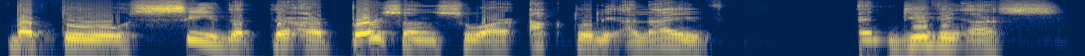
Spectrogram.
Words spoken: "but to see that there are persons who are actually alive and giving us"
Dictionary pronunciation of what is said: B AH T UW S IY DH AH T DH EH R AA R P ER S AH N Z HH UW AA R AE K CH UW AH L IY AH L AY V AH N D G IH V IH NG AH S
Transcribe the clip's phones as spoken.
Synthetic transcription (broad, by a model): B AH T UW S IY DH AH T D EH R AA R P ER S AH N S HH UW AA R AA K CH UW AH L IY AH L AY V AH N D G IH V IH NG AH S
